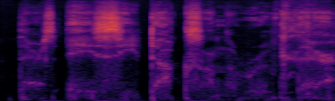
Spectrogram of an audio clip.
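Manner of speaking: soft, hushed whisper, close to the ear. Retelling what a man behind him in church whispered in his ear, whispered. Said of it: "he whispers in my ear".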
